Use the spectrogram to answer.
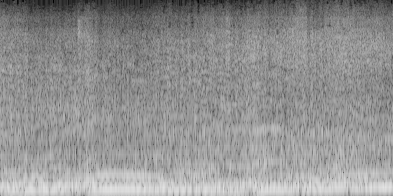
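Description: Cars driving across a town square, a steady loud wash of engine noise with low engine tones that drift up and down in pitch.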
